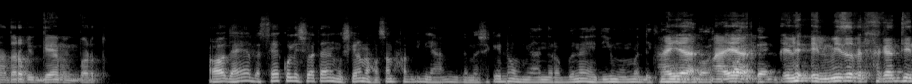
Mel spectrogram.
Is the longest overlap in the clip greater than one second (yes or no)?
yes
